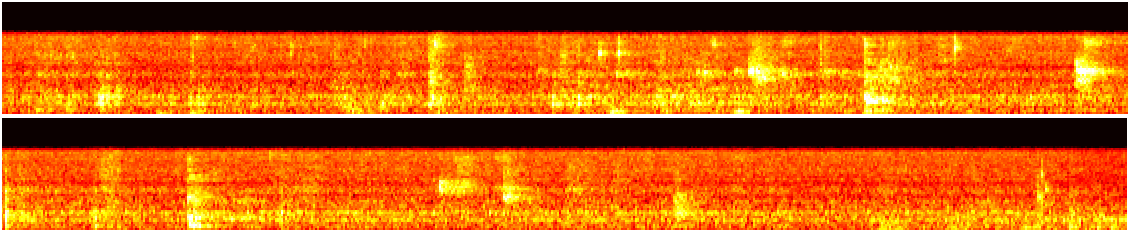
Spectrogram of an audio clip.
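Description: Sticky rice coconut cakes (cascaron) fry in hot oil in a pan, a steady quiet sizzle with small scattered pops and crackles running throughout.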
